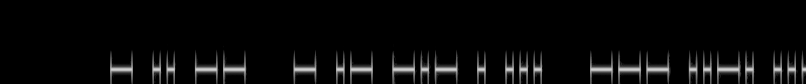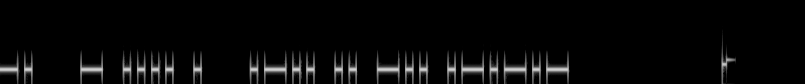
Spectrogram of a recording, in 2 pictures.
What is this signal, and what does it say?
Morse code, heard as a keyed tone, about 17 wpm, 700 Hz. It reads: TIM TAKES OFF THE LID.
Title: Easy Phrases 17wpm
